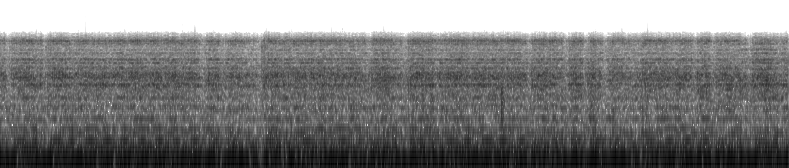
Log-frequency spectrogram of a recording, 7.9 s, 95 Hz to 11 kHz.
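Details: Ford 6.0 Power Stroke diesel cold start after sitting about 10 hours at 75°F: heavy, uneven low drone with irregular lumpy pulses; rough cold idle, owner suspects bad injectors or glow plugs.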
